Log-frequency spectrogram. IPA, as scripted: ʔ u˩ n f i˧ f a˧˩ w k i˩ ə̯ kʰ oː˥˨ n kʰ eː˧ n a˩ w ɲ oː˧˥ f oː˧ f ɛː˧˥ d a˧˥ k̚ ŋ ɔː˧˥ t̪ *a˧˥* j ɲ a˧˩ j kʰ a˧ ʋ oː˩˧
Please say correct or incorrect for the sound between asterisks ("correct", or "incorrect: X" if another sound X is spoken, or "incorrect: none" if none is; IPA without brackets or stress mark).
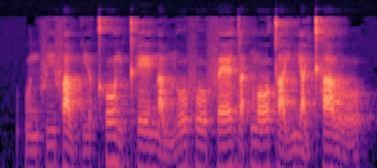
incorrect: a˩˧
